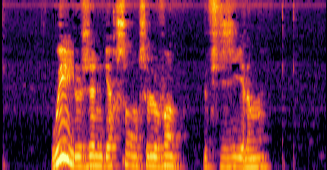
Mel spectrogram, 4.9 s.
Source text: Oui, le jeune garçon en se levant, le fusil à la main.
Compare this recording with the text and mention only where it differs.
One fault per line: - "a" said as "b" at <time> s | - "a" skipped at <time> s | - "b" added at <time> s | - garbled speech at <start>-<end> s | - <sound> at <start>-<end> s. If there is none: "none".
none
